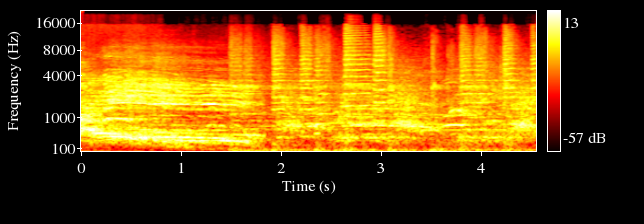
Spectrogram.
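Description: A large crowd of fans roars and chants at a Mobile Legends: Bang Bang esports grand final, loud at first, then settling into a steady, echoing hall din with rhythmic claps and shouts.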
